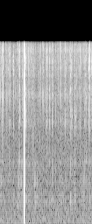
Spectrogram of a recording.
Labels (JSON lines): {"label": "ambient", "recorder": "HydroMoth"}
